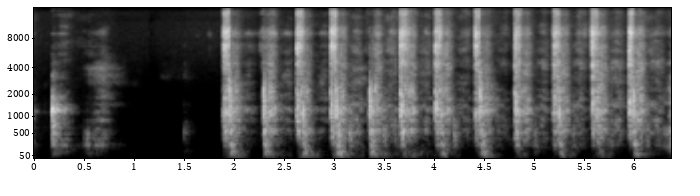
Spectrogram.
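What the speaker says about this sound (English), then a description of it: "then chop some green onion." A knife chops green onion on a cutting board in a quick steady run of about a dozen sharp, close thuds after a few softer opening sounds and a pause.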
